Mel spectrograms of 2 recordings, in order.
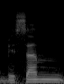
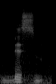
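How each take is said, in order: First: An 'a' vowel is inserted between s and m. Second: The s goes straight into the m. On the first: The speaker calls it wrong. "I don't say bisam" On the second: The speaker calls it right. "So bism"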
